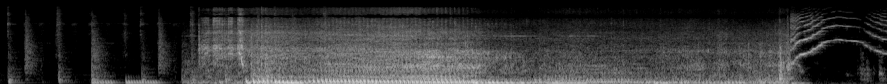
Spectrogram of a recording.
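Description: Motorbike engine starting about two seconds in after a series of short clicks, then running loudly as the bike pulls away. Near the end comes a short squeak that rises and falls, like a door creaking open.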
